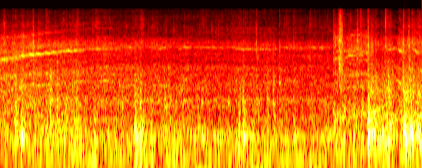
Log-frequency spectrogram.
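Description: Electric drive motor of a child's ride-on toy car (Tesla Model S replica) running as the car moves, a steady high whine that has just finished rising, over the rumble of its plastic wheels rolling on concrete. A few sharp clicks come about three and a half seconds in.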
